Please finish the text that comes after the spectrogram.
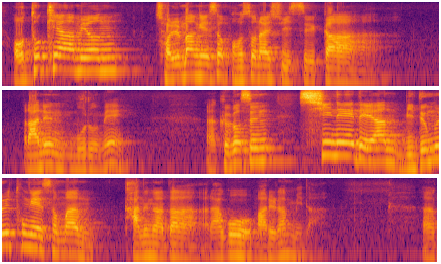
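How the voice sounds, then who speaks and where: A man preaching a Sunday sermon as pastor, quoting scripture earnestly and lifting his voice on key phrases. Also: fairly high pitch. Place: church sanctuary.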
